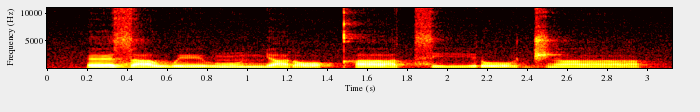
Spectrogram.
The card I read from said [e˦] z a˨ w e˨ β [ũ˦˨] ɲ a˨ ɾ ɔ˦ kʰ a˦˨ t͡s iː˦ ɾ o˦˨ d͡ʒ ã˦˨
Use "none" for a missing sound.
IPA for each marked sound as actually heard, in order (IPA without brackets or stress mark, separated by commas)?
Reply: ɛ˦, ũ˦˨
